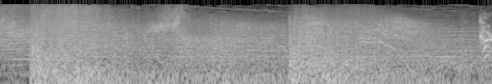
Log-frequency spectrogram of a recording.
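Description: Guided missile explosions in the Star Fox video game: a sustained loud roaring blast fills the scene, swelling again midway, with rushing whooshes layered over the thunderous rumble.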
